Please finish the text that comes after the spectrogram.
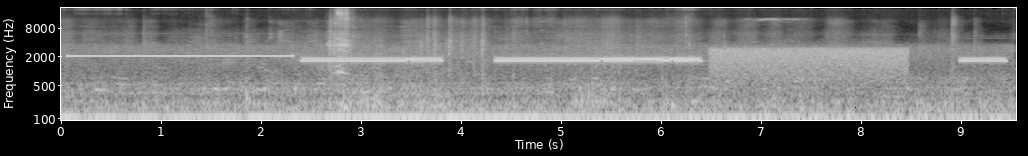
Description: Fax machine handshake, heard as a long tone, a warble and hiss, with phone line noise and the noise inside a bus.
